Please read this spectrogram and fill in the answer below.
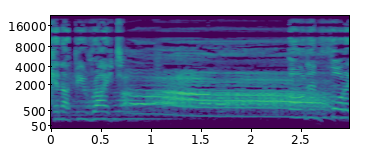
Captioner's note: scream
